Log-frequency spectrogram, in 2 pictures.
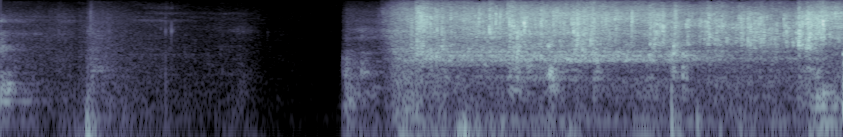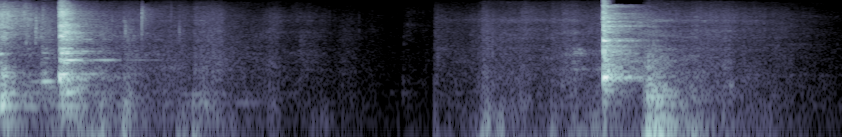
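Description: Drinking water gushes in a steady pour for about two seconds, then a brief splash and a sharp clink of a vessel follow in a quiet room.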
